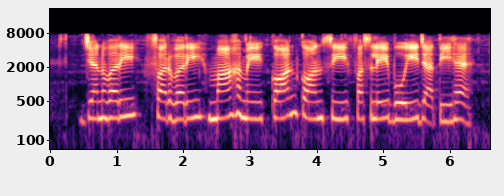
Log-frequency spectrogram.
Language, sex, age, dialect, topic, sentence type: Hindi, female, 18-24, Garhwali, agriculture, question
